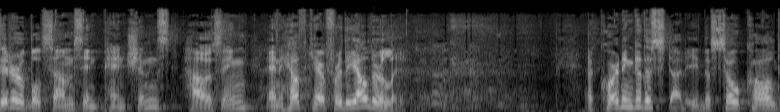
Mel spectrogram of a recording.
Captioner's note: laughter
